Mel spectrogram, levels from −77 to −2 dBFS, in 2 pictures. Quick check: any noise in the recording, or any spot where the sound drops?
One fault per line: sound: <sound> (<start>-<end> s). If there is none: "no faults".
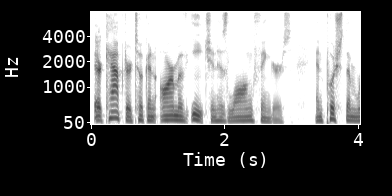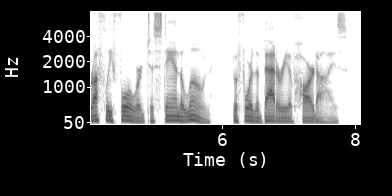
no faults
